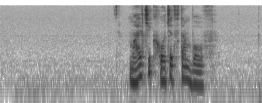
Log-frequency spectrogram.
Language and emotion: Russian, neutral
